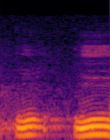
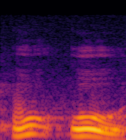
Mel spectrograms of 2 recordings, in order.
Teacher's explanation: ऊ बोलोगे, ऊ, तो आपके ओठ गोल हो जाते हैं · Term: ओष्ठ स्वर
